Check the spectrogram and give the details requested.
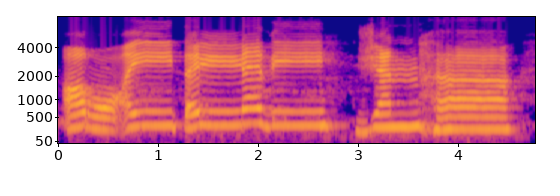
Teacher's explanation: ین پہ اظہار ہو رہا ہے، نون ساکن کے بعد ہا حرف ہلکی میں سے آ رہا ہے، اظہار غنہ نہیں کریں گے، ظاہر کر کے پڑھیں گے لفظ کو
